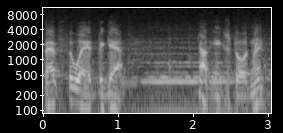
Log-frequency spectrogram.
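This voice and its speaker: A man's voice: fairly low pitch, expressive, a little fast, close to an everyday voice. A man playing an urbane, courteous British detective and narrator in an old radio drama. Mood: measured, ominous. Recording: dull old radio recording, music behind.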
